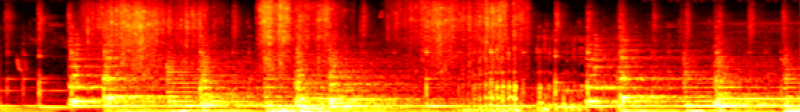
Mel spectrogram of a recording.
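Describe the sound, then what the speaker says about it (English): Jaguars in the rainforest give deep, rasping roars. The calls are loud and close and run in repeated grunting bursts with short pauses between them, heard alone without speech. "Their deep roars can be heard throughout the rainforest"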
